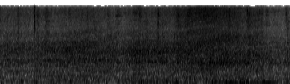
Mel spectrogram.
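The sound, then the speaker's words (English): A steady, dense roar of busy morning road traffic rushes past without a break, loud, with low rumbling swells as vehicles go by and no voices. “Anyway, traffic seems a bit busy this morning for some reason.”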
